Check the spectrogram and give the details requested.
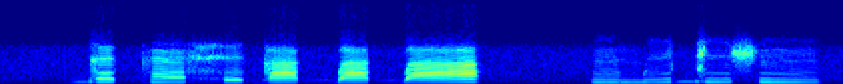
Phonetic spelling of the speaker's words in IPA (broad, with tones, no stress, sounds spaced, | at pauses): ɡ ɛ˧ k ɛ̃˨ h e˨ ɡ a˨ ɡ͡b a˨ ɡ͡b a˨˦ | ĩ˨ m i˨˦ d i˦ ʃ ĩ˦˨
